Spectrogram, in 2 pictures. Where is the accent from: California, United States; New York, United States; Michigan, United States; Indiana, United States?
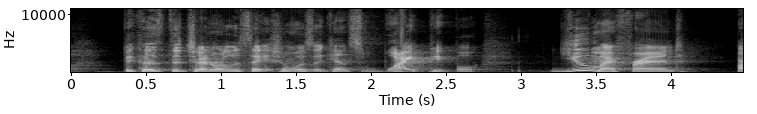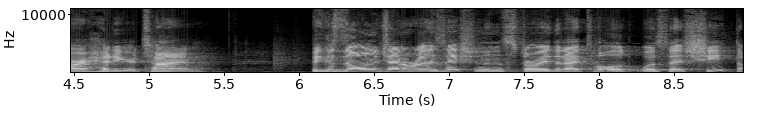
California, United States; East Los Angeles; I'm from East Los. Like, yeah, I speak Spanish."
